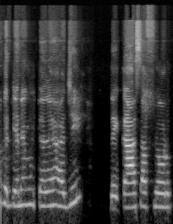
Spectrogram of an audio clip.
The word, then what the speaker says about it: casa: En este caso, casa tiene la mayor fuerza de voz en la penúltima sílaba.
